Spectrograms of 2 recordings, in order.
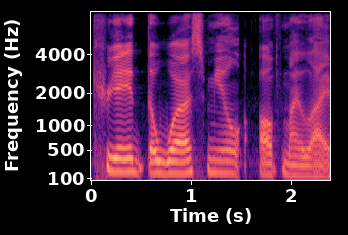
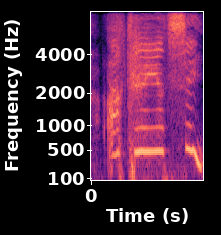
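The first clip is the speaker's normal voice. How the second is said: very high-pitched shrieking, screaming cry; 4 dB louder than usual. Retelling a brother swinging a pillow in the dark: imitating someone screaming.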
